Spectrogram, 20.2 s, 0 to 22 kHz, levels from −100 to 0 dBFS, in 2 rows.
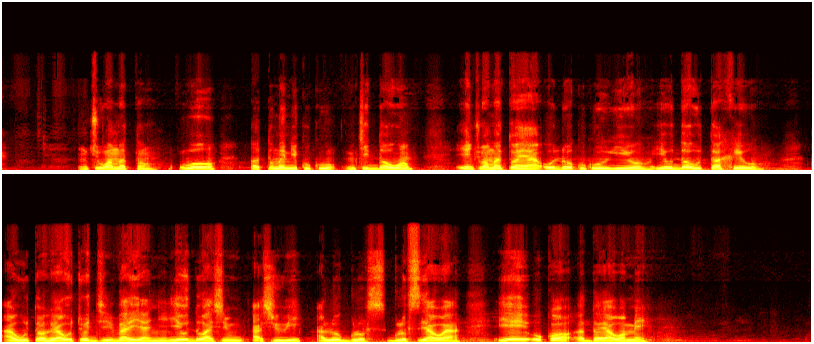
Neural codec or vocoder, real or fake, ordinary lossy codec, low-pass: vocoder, 48 kHz, 128 mel bands, Vocos; fake; Opus, 24 kbps; 14.4 kHz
